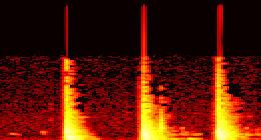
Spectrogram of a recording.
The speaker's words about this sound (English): The second man knocked loudly on the door.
